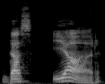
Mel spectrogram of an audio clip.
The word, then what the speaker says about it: das Jahr: For example, the year is das Jahr, that's spelled J-A-H-R, and that H just stretches out that vowel, das Jahr.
